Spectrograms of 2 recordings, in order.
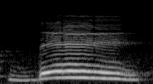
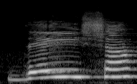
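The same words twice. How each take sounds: First: Deixa stressing the strong E; demo word. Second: Deixa lifted and drawn out for the glide; demo word. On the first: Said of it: "Olha o E fazendo mais força". (deixa com o E forte) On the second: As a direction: model deixa clearly. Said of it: "como, ó". (deixa pronunciado com destaque) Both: Shown as a demonstration.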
